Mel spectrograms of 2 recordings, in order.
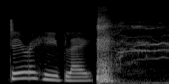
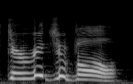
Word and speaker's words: dirigible: is it still broken dear ahiblai no no it's not durable it's dirigible oh why why is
